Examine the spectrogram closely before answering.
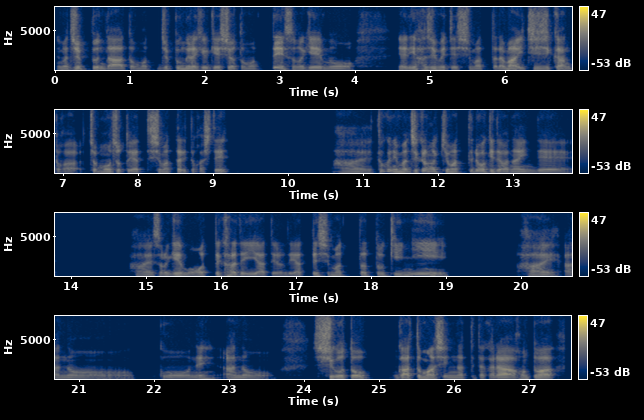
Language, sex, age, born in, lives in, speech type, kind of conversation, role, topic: Japanese, male, 30-34, Japan, Japan, conversation, advice, user, 家事や仕事の合間に、趣味の時間をどうやって作ればいいですか？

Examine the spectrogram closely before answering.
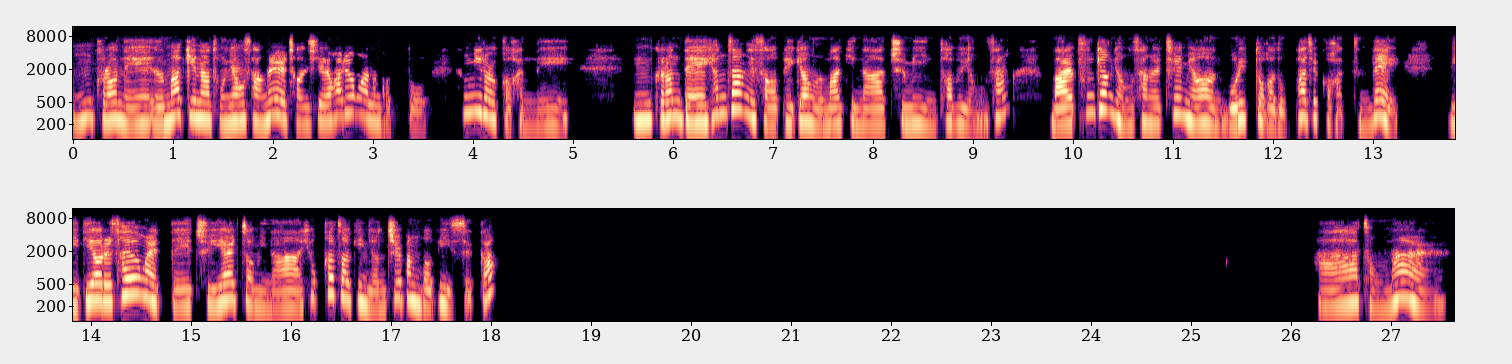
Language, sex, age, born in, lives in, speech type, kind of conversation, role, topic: Korean, female, 25-29, South Korea, United States, read, expert-assistant, asker, 지질학을 활용해서 우리 동네에서 할 수 있는 흥미로운 프로젝트에는 무엇이 있을까요?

